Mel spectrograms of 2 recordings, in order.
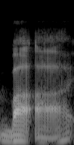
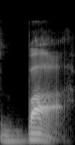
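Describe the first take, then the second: First: It is said with two syllables. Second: It is said with one syllable. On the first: The speaker calls it wrong. "It's not ba'a in the third person" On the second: The speaker calls it right. "but rather it's ba. So that drops out"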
